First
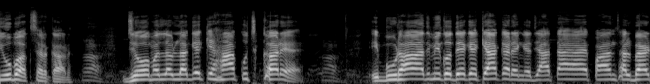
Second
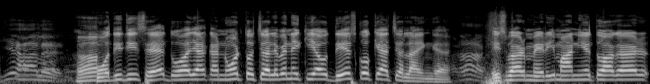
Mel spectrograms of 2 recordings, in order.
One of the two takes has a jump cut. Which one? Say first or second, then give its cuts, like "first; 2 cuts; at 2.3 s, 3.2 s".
second; 2 cuts; at 1.0 s, 4.7 s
